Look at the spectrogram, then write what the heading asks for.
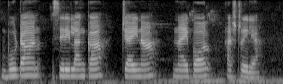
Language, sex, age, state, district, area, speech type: Kashmiri, female, 30-45, Jammu and Kashmir, Anantnag, rural, spontaneous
